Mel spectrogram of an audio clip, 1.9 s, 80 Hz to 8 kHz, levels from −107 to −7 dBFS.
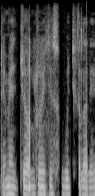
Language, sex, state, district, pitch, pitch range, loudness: Bengali, male, West Bengal, Purulia, 110 Hz, 110-115 Hz, -36 LUFS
